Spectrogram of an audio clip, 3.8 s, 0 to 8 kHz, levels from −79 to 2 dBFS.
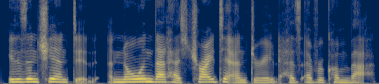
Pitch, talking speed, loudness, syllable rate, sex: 230 Hz, 255 wpm, -17 LUFS, 6.0 syllables/s, female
